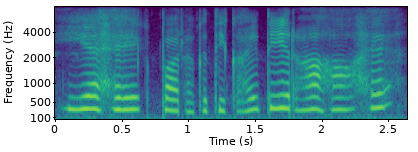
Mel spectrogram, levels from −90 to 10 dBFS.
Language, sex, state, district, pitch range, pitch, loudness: Hindi, female, Uttar Pradesh, Saharanpur, 295-330 Hz, 310 Hz, -14 LUFS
